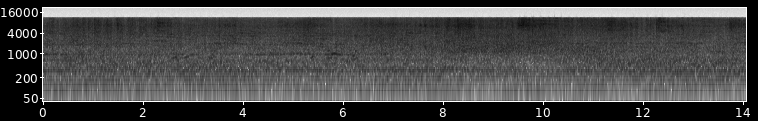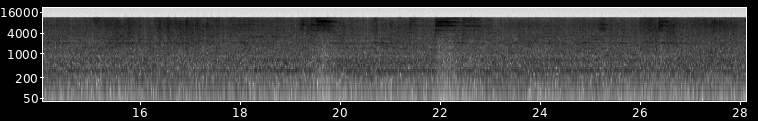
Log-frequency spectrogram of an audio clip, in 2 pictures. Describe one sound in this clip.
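A long freight train rumbles past close by, its wheels clattering on the rails.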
